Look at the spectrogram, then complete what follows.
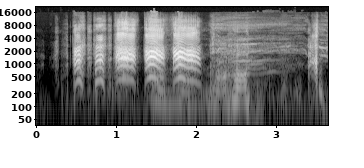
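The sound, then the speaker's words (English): A man's voice imitates a crow, giving a quick run of about five loud, harsh caws, followed by a lower, drawn-out croak and one brief final call. “We can crow with our voices.”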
